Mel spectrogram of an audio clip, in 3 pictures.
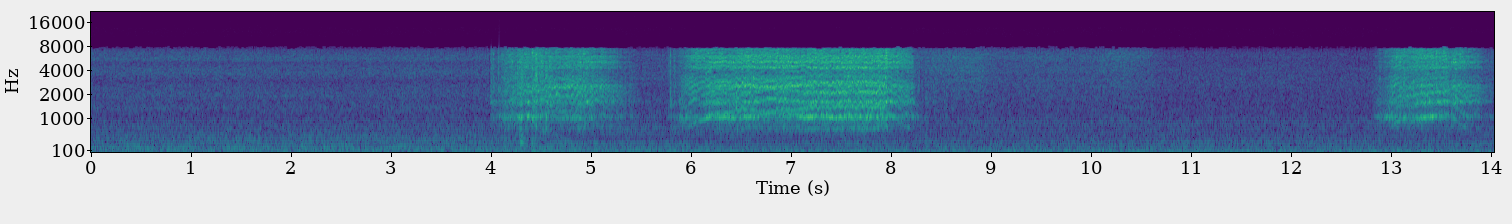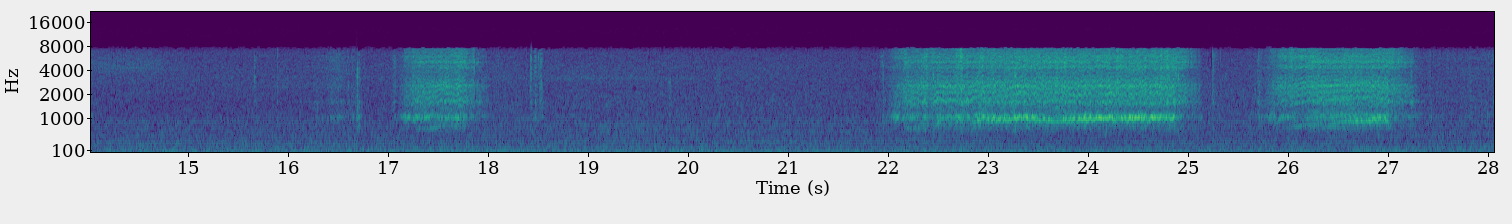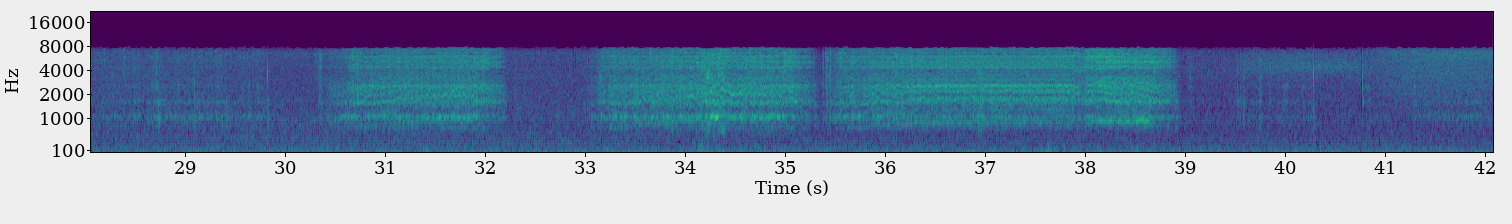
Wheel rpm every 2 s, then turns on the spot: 0, 10, 60, 130, 10, 0, 40, 0, 30, 10, 10, 100, 60, 60, 20, 80, 50, 90, 110, 50, 10.
8-10 18-20 26-30 38-42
